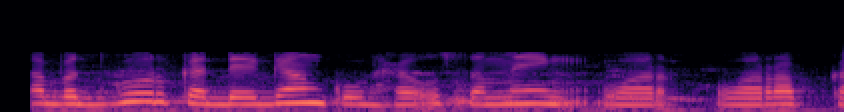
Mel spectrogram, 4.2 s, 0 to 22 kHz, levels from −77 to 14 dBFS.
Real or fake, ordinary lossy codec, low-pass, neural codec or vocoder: real; none; 3.6 kHz; none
